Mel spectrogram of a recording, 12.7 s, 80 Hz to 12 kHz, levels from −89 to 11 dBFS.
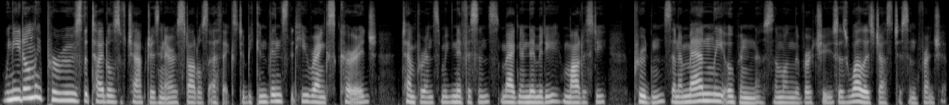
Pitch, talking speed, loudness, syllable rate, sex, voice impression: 190 Hz, 170 wpm, -18 LUFS, 6.1 syllables/s, female, feminine, adult-like, slightly calm, slightly elegant, slightly strict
